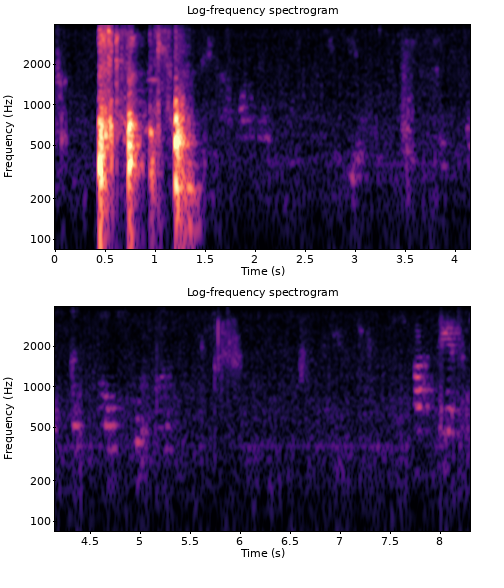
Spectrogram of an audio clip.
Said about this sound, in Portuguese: Ai, tosse.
